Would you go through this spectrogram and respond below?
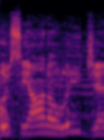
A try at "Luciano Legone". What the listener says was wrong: Legone is how you pronounce that. I called him Legion. Coach told me it's Luciano Legone.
